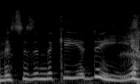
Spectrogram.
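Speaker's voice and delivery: lightly voiced stage call-out; banjo player's announcement. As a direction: announce the key to everyone, amused. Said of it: "For everybody playing".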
